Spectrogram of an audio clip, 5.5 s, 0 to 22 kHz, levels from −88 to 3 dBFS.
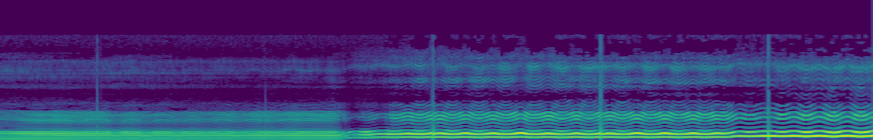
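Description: The music has overlapping chunks, with a stutter at 0.61, 1.66, 2.71, 3.76 and 4.80 s. Each 1-second chunk starts about 48 ms before the previous one ended, so that sliver plays twice at every join, giving a regular hiccup roughly once a second.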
